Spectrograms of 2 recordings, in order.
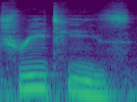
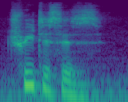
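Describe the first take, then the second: First: The ending is clipped to sound like '-ties'. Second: The ending is fully articulated as '-tises'. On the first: The speaker calls it wrong. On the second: The speaker calls it right.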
